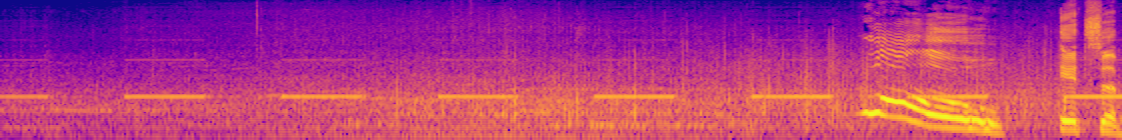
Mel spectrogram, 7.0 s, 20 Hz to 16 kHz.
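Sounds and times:
dump truck reversing alarm beeps: 0:00.0 - 0:04.2
speech: 0:06.2 - 0:06.9.

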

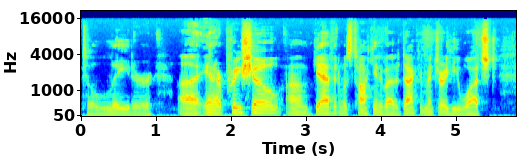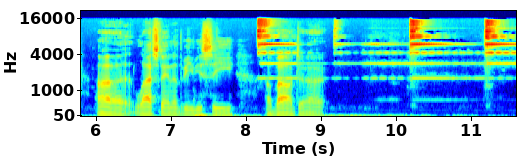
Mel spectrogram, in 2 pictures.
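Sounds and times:
speech: 0:00.1 - 0:09.4
clock chiming four o'clock with clear bell strikes: 0:08.2 - 0:11.5.

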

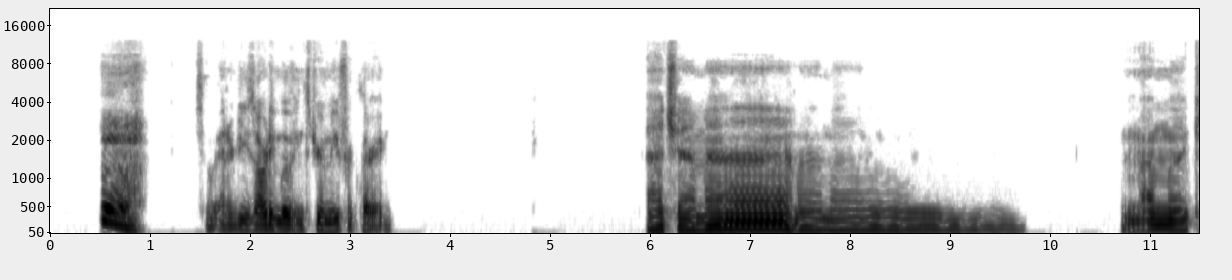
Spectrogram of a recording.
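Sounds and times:
person yawning with a breathy voiced exhalation: 0:00.5 - 0:01.0
speech: 0:00.5 - 0:03.5, 0:06.0 - 0:09.0, 0:10.7 - 0:11.4.

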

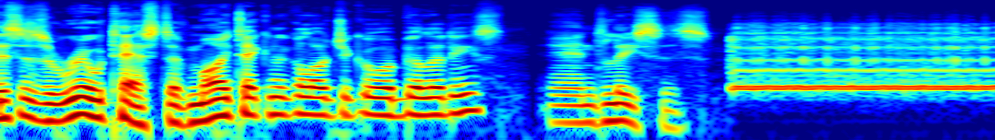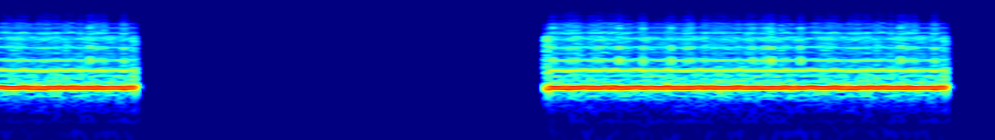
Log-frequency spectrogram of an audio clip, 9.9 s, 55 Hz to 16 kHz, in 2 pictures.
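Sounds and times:
speech: 0:00.0 - 0:03.7
phone call dialing tone: 0:03.6 - 0:05.7, 0:07.7 - 0:09.8.

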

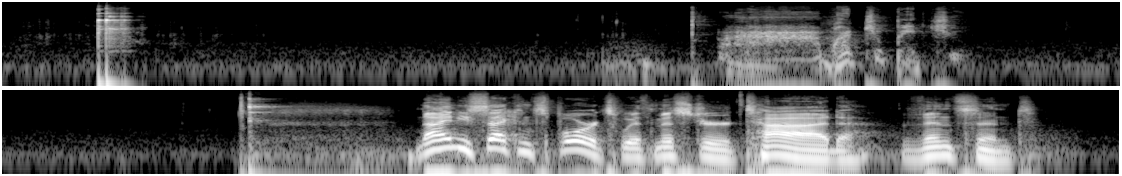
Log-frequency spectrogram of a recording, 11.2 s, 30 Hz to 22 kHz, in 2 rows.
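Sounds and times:
speech: 0:04.2 - 0:04.9, 0:07.7 - 0:10.8
glasses clinking in a toast: 0:06.8 - 0:07.2.

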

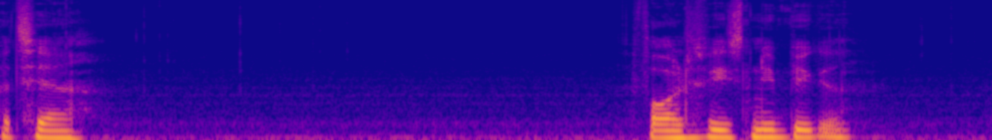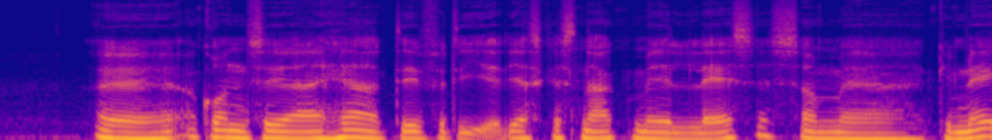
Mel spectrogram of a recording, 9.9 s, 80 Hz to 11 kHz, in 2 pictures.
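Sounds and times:
speech: 0:00.0 - 0:00.5, 0:03.2 - 0:04.3, 0:05.4 - 0:09.9
steady low rumble inside a parked car with doors closed in a residential neighbourhood: 0:00.0 - 0:09.9
faint ticks: 0:00.6 - 0:01.9, 0:04.5 - 0:05.4.

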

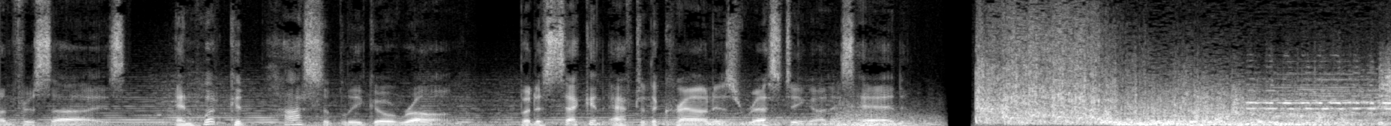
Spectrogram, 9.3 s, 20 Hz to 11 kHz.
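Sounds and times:
speech: 0:00.0 - 0:06.2, 0:07.4 - 0:07.7
thunder-like roar of a sudden storm: 0:05.5 - 0:09.1.

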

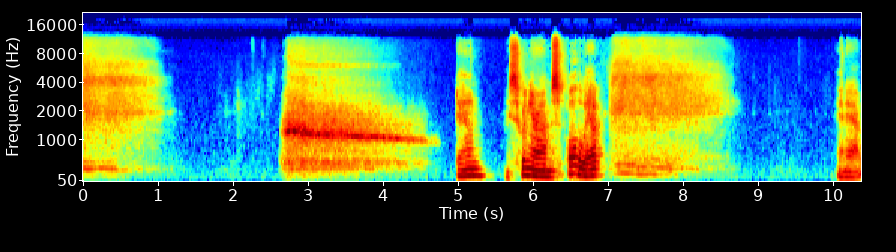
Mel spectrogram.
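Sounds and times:
breathy exhale during a guided breathing exercise: 0:00.0 - 0:01.2, 0:02.6 - 0:04.7, 0:07.0 - 0:08.7
long deep inhale during a beach ball breathing exercise: 0:00.0 - 0:01.2, 0:02.6 - 0:04.7, 0:07.0 - 0:08.7
speech: 0:05.0 - 0:07.4, 0:10.1 - 0:10.3.

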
